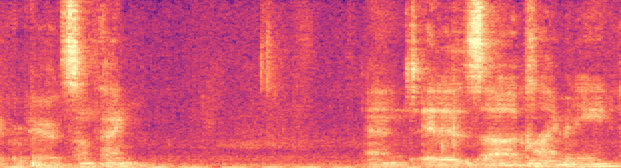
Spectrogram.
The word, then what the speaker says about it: Clymene: The next person I have on the list, now hopefully I pronounced it correctly, is, it looks like Climbing Fox.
